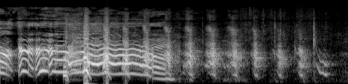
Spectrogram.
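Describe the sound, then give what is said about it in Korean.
A person mimics a rooster crowing, one long wavering, strained cock-a-doodle-doo, trailing off into a series of short, rhythmic clucking or laughing bursts. “장닭하고 코끼리 돼요”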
